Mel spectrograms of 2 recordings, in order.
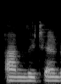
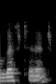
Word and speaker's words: lieutenant: And foreign words are considered challenging, so a word like lieutenant or lieutenant, depending on your pronunciation, and nonchalant.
